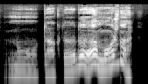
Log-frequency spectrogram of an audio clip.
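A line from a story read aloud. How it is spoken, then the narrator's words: Uncertain drawl. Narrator (Russian): протянул неуверенно Греков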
